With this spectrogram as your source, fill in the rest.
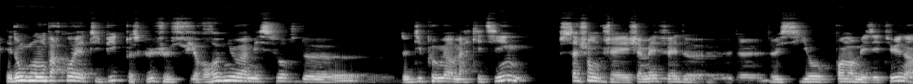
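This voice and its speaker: A man's voice: medium pitch, normal speed, a bit bright. A man explaining his work in a casual podcast interview, with many fillers and restarts. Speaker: guest, SEO consultant.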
